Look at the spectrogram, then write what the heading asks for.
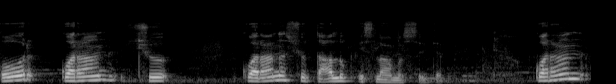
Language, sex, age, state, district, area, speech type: Kashmiri, male, 30-45, Jammu and Kashmir, Srinagar, urban, spontaneous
